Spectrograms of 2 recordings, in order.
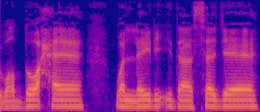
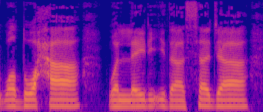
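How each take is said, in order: First: The phrase is recited in the Warsh reading tradition. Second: The phrase is recited in the Hafs reading tradition. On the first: "I learned Warsh, which is a West African recitation. We say" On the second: "And in Hafs, which is the more common in the Middle East, they would say"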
